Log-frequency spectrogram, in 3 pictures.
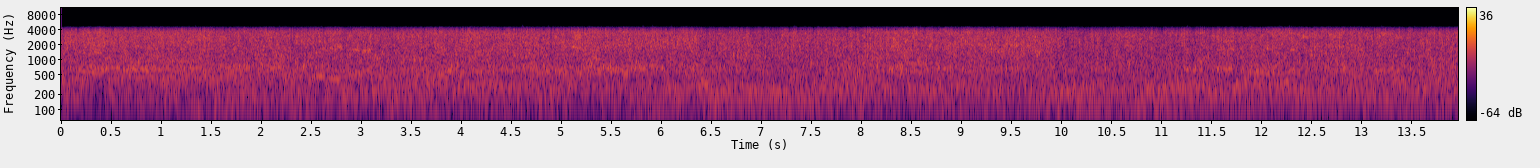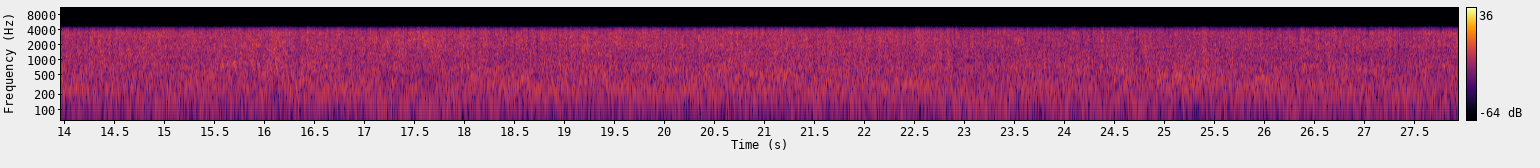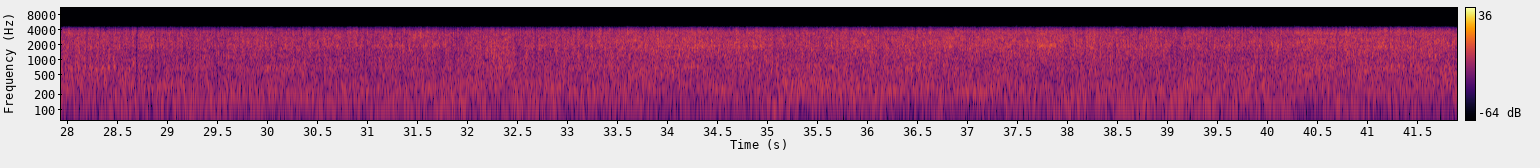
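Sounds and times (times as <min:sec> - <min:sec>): helicopter engine and rotor: 0:00.0 - 0:41.9.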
